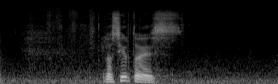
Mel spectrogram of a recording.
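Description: A man speaks a few words calmly and close by.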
